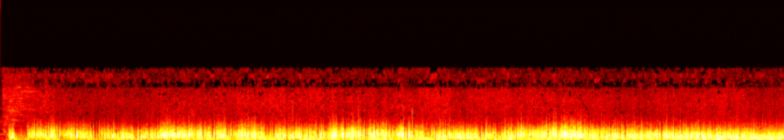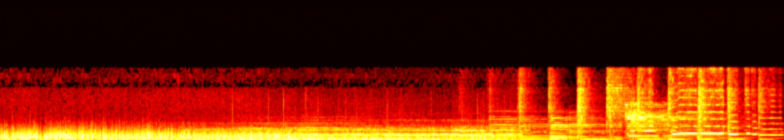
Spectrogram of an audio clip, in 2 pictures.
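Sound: atomic bomb explosion recording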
